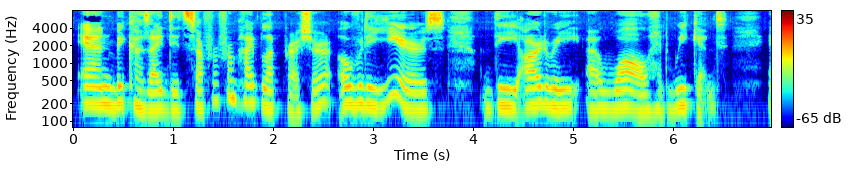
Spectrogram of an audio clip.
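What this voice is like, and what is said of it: Dutch accent. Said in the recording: “I'm sure that our listeners are detecting a bit of an accent from you. You came to this country at only 19 from the Netherlands.”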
